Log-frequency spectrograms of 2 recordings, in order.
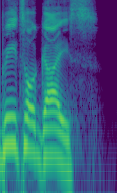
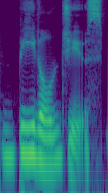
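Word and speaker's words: Betelgeuse: It's pronounced Beetlegeist. – I can barely pronounce English words. – That is true. We've learned that. – There's a number of pronunciations listed for it. The most common pronunciation is popularized for sounding like Beetlejuice because it's something that people can kind of wrap their minds around saying because it sounds like other things.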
